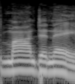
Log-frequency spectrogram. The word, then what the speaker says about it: Mondaine: When you break it syllabically, it's Mondaine, okay? Nothing mundane about us.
